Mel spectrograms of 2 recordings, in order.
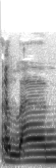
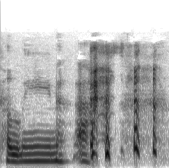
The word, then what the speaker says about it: Hélène: It's Alen, but it's just looks like Helen.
